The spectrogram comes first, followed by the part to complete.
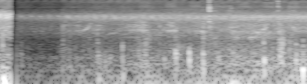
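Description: Faint footsteps on stone paving, a few soft irregular taps, over a faint steady chirring of insects.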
